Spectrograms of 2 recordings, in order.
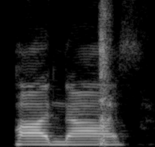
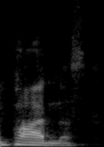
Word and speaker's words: Podnas: partners like you know people for some reason just can't say pardon us so um if you wonder how to say it you said like you know i'm not partners man just pardon this man like a pod nas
